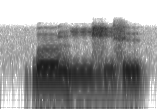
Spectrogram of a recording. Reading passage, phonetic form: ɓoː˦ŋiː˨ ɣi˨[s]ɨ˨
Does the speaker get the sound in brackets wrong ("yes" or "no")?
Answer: yes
